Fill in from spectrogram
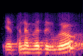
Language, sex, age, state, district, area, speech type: Tamil, male, 18-30, Tamil Nadu, Perambalur, rural, conversation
